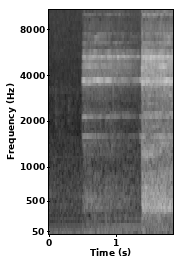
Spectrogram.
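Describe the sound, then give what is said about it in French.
A telephone bell starts ringing abruptly after a brief quiet moment, a bright, sustained metallic trill that grows louder partway through. It is clear, with no voices, until a receptionist picks it up. “Le téléphone sonne.”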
